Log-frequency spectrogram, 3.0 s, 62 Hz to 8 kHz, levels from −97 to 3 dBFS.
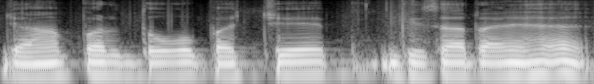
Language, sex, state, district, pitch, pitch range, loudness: Hindi, male, Jharkhand, Deoghar, 105 Hz, 105-110 Hz, -12 LUFS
